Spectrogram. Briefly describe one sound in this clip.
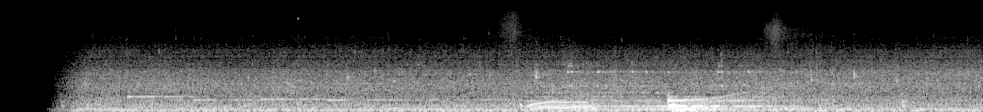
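Soft, calm electronic tones play.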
